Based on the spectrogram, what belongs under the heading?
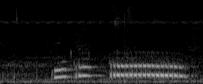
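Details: Zebra dove kept as a lure bird for trapping: two short rising coos, then a longer pulsed, vibrating coo over about three quarters of a second, with faint background hum.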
